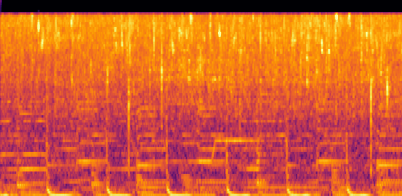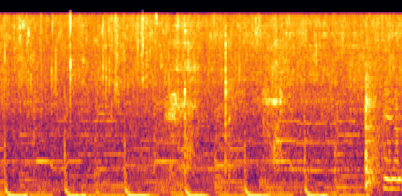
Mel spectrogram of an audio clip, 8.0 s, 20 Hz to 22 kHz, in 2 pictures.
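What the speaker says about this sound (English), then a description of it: "I've been frying the beans and the onions for about 5 minutes" Steady sizzling of beans and onions frying in a pan, a continuous crackle with occasional scraping stirs, close and fairly loud throughout.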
